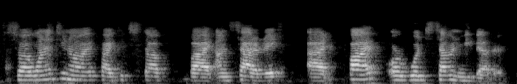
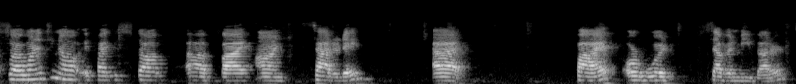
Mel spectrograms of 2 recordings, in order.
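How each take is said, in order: First: It is said confidently, without hesitation. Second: It is said hesitantly, with fillers.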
